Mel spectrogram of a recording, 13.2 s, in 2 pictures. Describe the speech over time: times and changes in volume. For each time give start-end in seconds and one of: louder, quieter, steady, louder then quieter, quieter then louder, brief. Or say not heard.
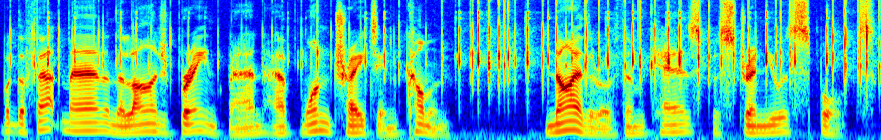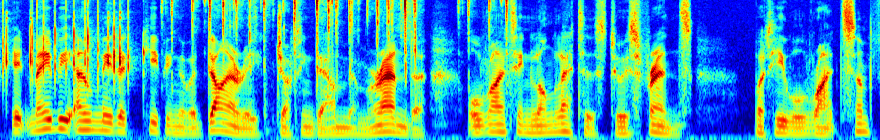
0.0-13.1 steady.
